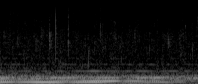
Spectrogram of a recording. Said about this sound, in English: The windows look out onto Melody Lane as the rain continues to fall.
